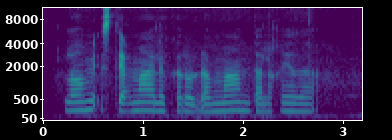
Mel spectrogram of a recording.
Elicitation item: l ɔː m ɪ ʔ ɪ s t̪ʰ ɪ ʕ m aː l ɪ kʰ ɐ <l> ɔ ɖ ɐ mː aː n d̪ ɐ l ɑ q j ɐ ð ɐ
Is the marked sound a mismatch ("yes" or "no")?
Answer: yes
